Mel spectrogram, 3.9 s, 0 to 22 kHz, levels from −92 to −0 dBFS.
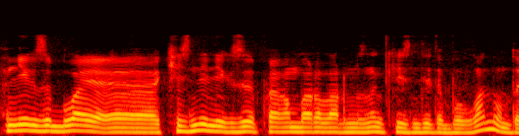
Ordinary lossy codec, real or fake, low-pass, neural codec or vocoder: none; real; none; none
